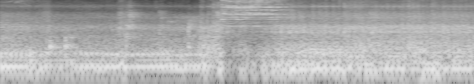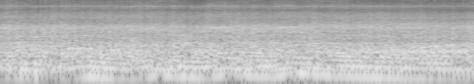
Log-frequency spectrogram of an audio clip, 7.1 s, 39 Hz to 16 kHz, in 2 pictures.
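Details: Honda Vario 110 scooter being checked for stuttering from ignition loss, running during tests of the CDI and spark plug cap. After brief handling clatter it settles into a steady, even run with no stutter or misfire: normal running.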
